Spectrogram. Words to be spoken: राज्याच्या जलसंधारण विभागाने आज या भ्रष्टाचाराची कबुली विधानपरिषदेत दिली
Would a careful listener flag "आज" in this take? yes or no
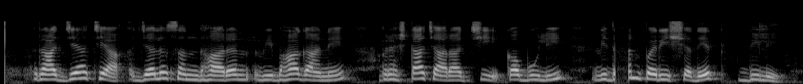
yes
